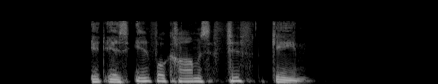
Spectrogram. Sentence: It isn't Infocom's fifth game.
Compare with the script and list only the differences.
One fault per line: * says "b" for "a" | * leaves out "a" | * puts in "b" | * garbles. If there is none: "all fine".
* says "is" for "isn't"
